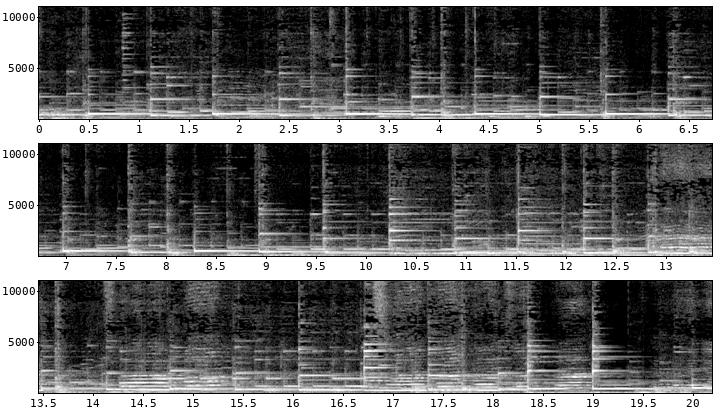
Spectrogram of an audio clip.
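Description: Javanese gamelan playing a Banyumasan gending: rows of saron metallophones struck with mallets in a quick running melody of clear ringing notes, over low drum and gong strokes.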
